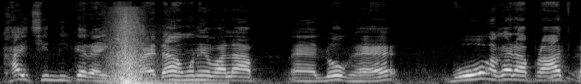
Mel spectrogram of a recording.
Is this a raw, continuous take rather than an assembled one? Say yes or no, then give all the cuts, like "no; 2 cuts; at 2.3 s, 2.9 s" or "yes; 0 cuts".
no; 1 cut; at 1.3 s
